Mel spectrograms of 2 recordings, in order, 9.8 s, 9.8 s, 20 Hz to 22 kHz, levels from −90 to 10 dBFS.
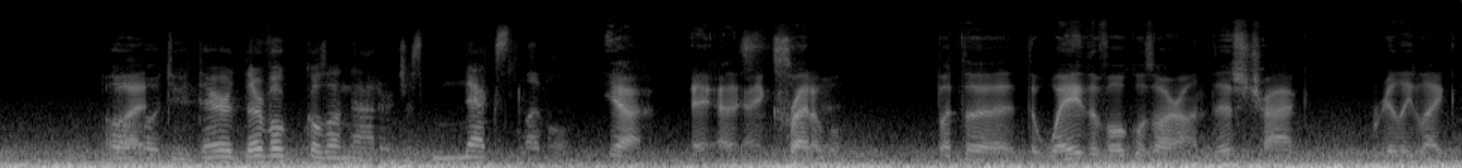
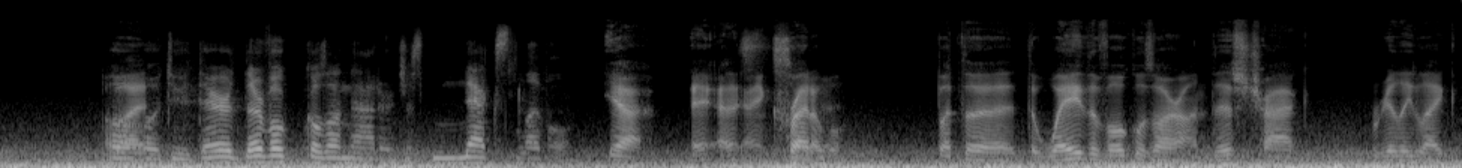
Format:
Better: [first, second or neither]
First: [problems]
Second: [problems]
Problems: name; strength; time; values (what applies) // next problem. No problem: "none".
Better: second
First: wind noise on the microphone; heavy; 7 dB below the speech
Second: wind noise on the microphone; occasional gusts; 10 dB below the speech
